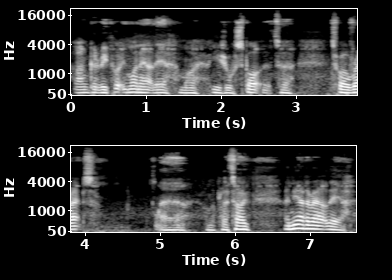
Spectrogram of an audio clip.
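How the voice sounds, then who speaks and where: A man vlogging outdoors by a lake, a little out of breath, talking in a halting way with many ums and uhs. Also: mid-range voice, warm tone, breathy edge. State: slightly out of breath. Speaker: angler vlogger. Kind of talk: casual outdoor vlog commentary.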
